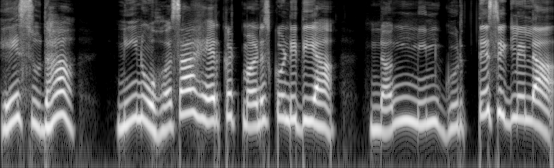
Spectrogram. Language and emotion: Kannada, surprised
